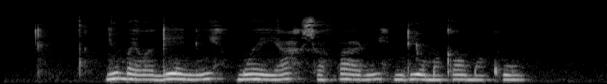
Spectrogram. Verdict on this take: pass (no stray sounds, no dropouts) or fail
pass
